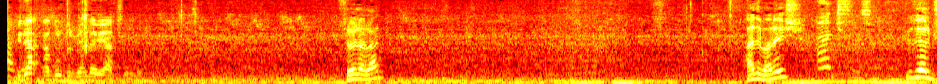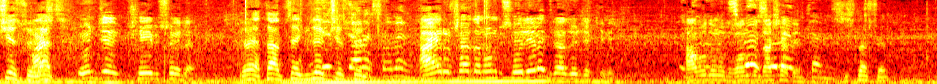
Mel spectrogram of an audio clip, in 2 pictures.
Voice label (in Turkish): cocugun sesi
